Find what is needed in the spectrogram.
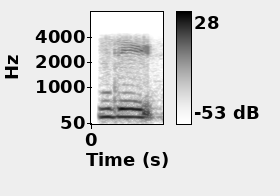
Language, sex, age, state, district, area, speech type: Urdu, female, 18-30, Delhi, North East Delhi, urban, conversation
